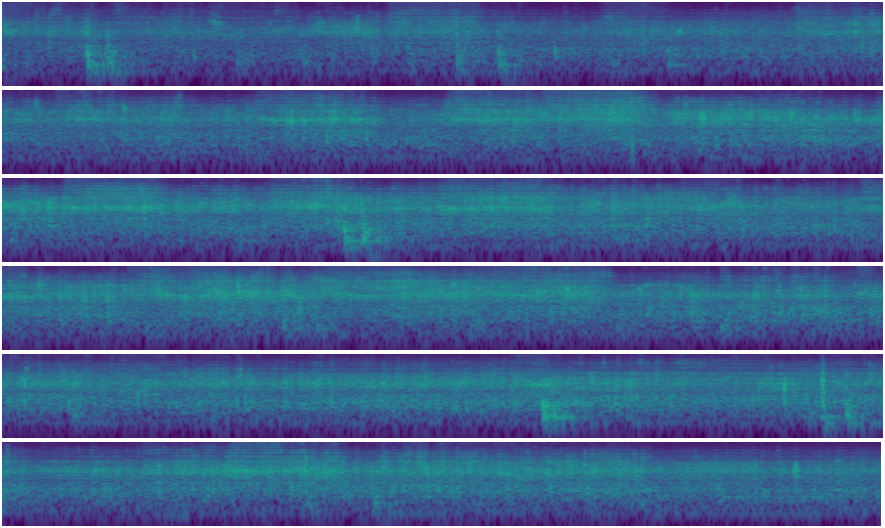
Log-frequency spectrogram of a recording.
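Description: Chicken and vegetables sizzling in a hot frying pan as they are stir-fried. A spatula knocks against the pan now and then.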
